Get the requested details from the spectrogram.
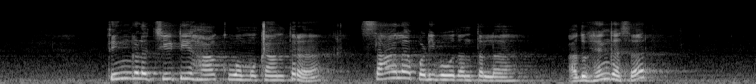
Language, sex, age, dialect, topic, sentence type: Kannada, male, 31-35, Central, banking, question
